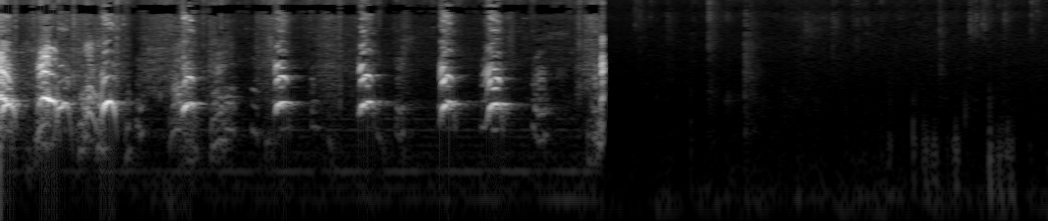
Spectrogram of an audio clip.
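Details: Dachshund, a playful wiener dog, giving a quick run of sharp mid-pitched barks and yaps for about six seconds, roughly two per second, then near silence with faint soft taps.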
